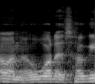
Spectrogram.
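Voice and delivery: normal talking voice

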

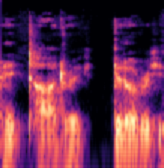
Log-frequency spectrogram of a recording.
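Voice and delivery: put-on low, seductive, sultry tone. Showing how the professor character could sound: put-on sultry voice. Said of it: "you can make it more sultry by".

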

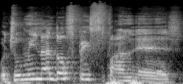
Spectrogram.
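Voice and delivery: put-on Puerto Rican street accent.

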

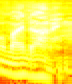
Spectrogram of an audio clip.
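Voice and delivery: adoring, romantic, lovey-dovey tone. Rehearsing a scene after being asked to say something romantic: romantic. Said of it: "say something romantic".

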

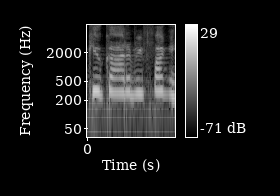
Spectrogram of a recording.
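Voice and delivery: play-acted, high-pitched screamed outburst. Retelling what a man yelled while searching the house for them, retelling a scream. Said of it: "he's like screaming".

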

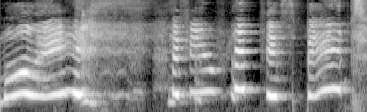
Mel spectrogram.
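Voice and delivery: mock nervous, trembling yell, very high and very loud. Recalling shouting down to the person in the room below, imitating a nervous quivering shout. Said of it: "nervous quivering in my voice".

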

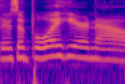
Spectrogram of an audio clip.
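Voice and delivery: normal talking voice

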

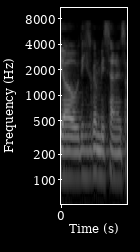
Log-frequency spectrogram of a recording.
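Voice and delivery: ordinary talk

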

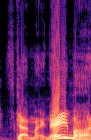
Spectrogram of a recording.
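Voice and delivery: mock puffed-up, proudest-ever tone, loud. Retelling holding something up to show someone, acting out great pride. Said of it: "I say with such, like, I'm so proud of this".

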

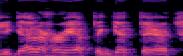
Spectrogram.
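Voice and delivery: ordinary talk

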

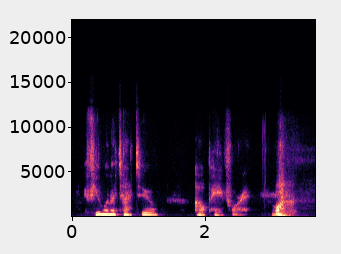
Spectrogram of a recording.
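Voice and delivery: put-on serious tone. Retelling what he said to them, the speaker imitates him getting real serious. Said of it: "And he got real serious".

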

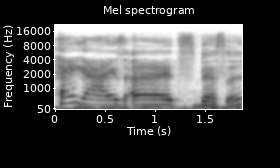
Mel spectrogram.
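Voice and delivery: exaggerated, put-on deep low voice. Speaker introducing herself to the group when her turn comes, put-on deep voice. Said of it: "Why was your voice so fucking deep?".

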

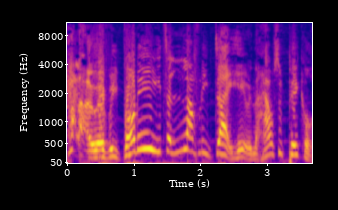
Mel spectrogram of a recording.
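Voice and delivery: jolly, cheerful, full of spunk. Following a direction to make it jolly and give it spunk: jolly, with spunk. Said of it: "Give me spunk".

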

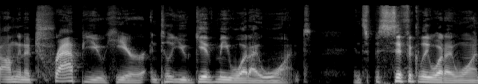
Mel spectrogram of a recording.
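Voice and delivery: ordinary talk, nothing marked

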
